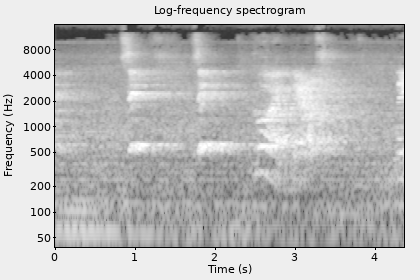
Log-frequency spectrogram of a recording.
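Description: A high-pitched voice making short, drawn-out sounds, with a longer, breathier one about three seconds in. No words can be made out.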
